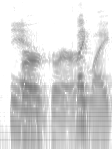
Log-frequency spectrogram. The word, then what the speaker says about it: Berger: Now, I know it's spelled B-E-R, but it's actually pronounced Berger. – Like the burger.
